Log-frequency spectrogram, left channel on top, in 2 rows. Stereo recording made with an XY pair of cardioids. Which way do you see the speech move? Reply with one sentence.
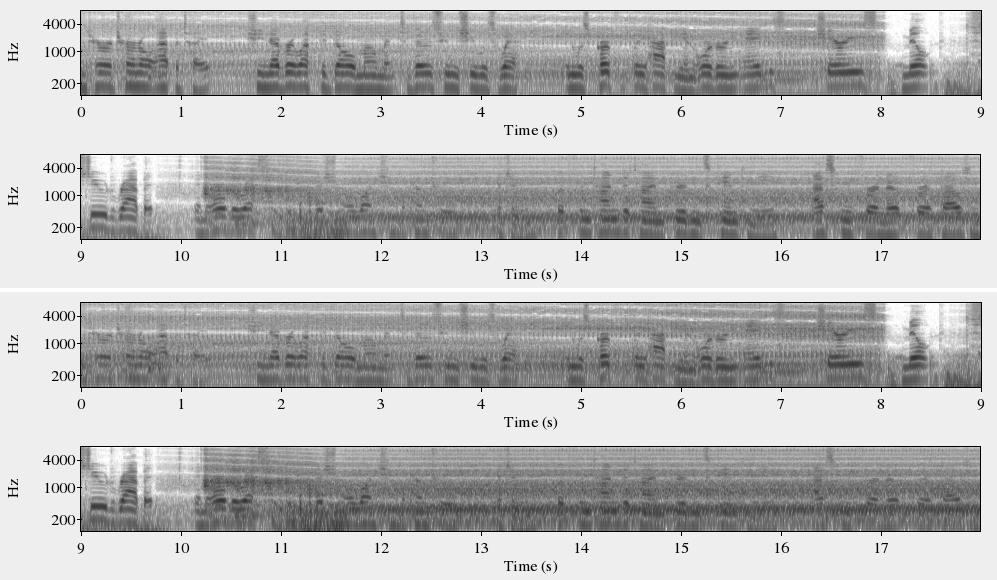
You can hear the speech go right and come back.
